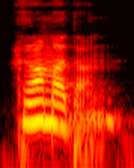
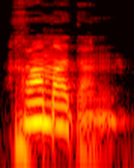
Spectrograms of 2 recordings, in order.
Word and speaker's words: Ramadan: Ramadan is Ramadan. Ramadan. So you have to roll your R.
